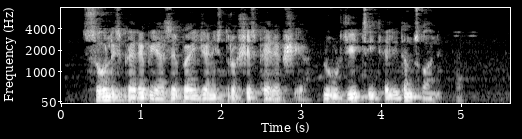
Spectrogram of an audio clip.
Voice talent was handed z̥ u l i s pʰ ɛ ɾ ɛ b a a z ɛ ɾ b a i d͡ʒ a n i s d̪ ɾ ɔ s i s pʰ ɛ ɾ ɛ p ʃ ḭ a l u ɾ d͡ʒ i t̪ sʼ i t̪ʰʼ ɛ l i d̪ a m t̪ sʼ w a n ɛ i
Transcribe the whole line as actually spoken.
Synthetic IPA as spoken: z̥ ɔ l i s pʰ ɛ ɾ ɛ b i a z ɛ ɾ b a i d͡ʒ a n i s d̪ ɾ ɔ ʃ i s pʰ ɛ ɾ ɛ p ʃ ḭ a l u ɾ d͡ʒ i t̪ sʼ i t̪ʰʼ ɛ l i d̪ a m t̪ sʼ w a n ɛ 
